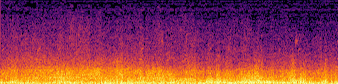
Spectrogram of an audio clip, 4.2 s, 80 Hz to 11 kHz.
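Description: Steady rushing wind on the microphone, with the drone of a distant Cessna 172 light aircraft on approach.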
